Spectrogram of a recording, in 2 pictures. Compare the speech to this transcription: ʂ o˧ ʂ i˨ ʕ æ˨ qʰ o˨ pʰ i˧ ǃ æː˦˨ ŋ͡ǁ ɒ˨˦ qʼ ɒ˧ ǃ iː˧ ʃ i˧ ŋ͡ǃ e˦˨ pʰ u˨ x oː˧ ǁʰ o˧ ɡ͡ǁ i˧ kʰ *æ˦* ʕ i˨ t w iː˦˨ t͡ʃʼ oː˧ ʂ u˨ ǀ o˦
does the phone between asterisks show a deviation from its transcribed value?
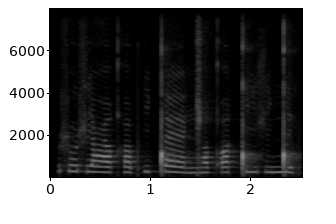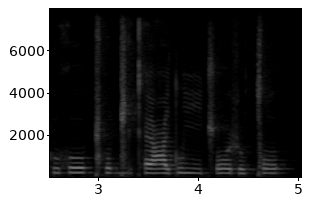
yes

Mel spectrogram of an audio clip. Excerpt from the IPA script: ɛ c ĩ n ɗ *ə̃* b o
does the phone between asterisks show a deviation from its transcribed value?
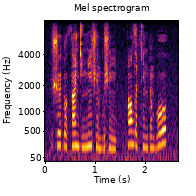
no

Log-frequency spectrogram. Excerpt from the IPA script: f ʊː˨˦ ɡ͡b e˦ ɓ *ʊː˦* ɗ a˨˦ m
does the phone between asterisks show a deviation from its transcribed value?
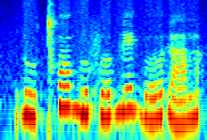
yes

